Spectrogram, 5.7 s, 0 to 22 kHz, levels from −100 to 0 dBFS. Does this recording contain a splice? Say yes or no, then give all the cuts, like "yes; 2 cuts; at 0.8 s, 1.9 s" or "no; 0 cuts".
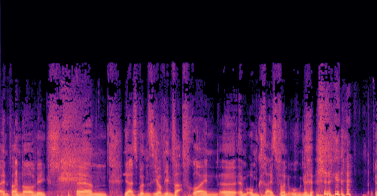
yes; 1 cut; at 2.7 s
